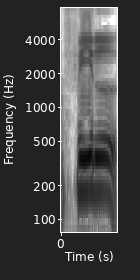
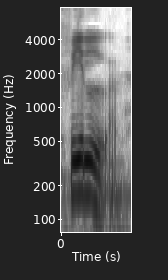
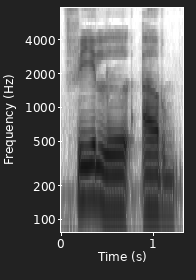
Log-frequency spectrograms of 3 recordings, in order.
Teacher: Kalau alif lam qamariyah, huruf lamnya dibaca izhar.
